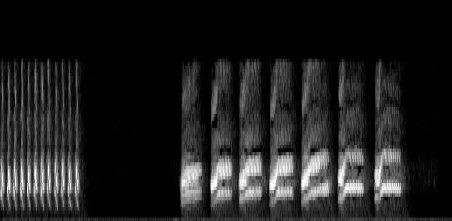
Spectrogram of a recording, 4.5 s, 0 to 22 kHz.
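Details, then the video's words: Common linnet song recorded in 2013 to teach young birds: a fast rattling trill of about ten notes, a pause, then seven louder buzzy twanging notes repeated roughly every third of a second. "cd educar pardillos noveles"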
